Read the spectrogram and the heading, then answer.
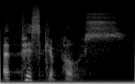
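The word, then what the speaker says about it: episkopos (ἐπίσκοπος): It's, I'm going to say it right. It's episkopos.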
